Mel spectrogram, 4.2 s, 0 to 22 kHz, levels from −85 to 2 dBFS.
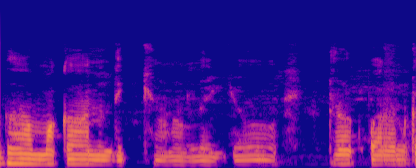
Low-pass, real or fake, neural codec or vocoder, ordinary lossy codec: none; real; none; none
